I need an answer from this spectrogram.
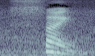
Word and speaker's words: sign: So we can write here the word sign, because in sign G is silent, and also one more word we have to write, so we can write here foreign.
